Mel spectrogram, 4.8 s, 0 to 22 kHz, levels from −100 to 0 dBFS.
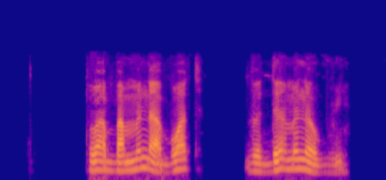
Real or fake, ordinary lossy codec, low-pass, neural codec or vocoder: real; Opus, 16 kbps; 7.2 kHz; none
